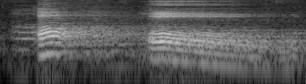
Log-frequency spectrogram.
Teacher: uhoh where we have a little bit of a click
